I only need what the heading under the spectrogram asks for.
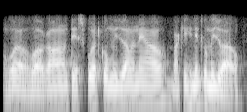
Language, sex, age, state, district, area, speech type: Assamese, male, 30-45, Assam, Sonitpur, rural, conversation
